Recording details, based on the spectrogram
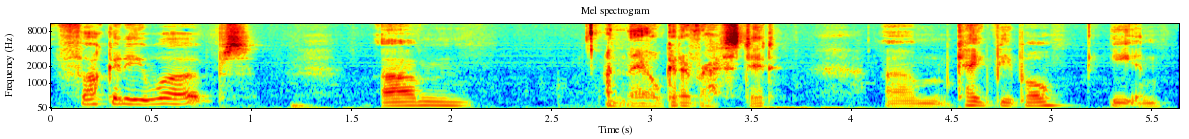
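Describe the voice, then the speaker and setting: A man with a soft, husky voice makes up a story as he goes. He rambles hesitantly, with dry, self-deprecating humour. His pitch sits in the middle for a man. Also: fairly even intonation, measured pace. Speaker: ASMR video host. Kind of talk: soft-spoken improvised storytelling.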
